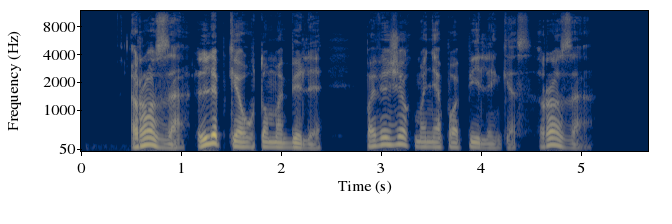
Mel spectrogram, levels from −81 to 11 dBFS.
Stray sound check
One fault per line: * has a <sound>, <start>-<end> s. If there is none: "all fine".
all fine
